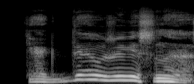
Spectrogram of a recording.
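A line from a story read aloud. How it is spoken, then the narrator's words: Tired voice. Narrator (Russian): спросил Ваганович усталым голосом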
